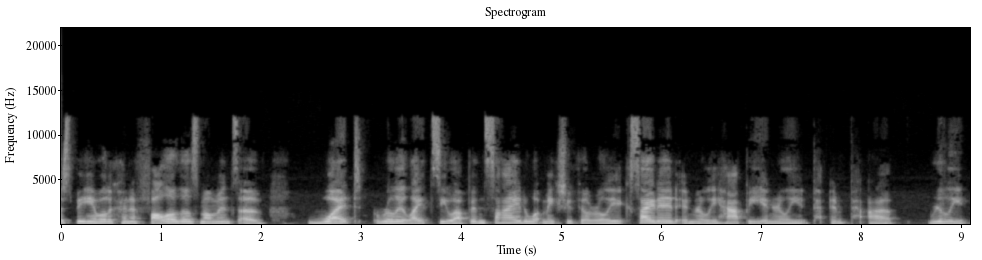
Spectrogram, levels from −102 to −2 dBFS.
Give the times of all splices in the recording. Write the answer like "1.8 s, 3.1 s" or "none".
none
